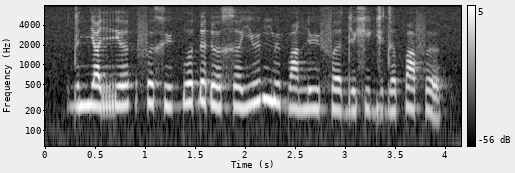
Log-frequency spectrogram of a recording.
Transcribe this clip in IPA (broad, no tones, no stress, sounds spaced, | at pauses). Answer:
d ɵ nʲ ɑ rʲ ə | f ɵ x y ɡ͡b o ɗ ə ɗ ɵ x ə j ʉ ŋ͡m ʉ b ɑ n y f ə d y xʲ e ɡʲ ɵ d ə p ɑ f ɵ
